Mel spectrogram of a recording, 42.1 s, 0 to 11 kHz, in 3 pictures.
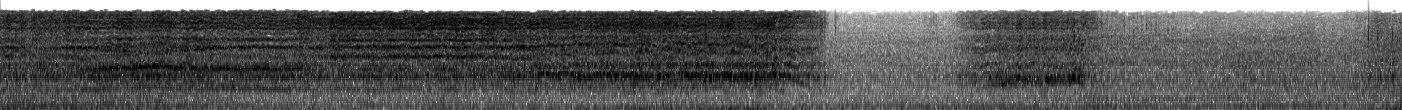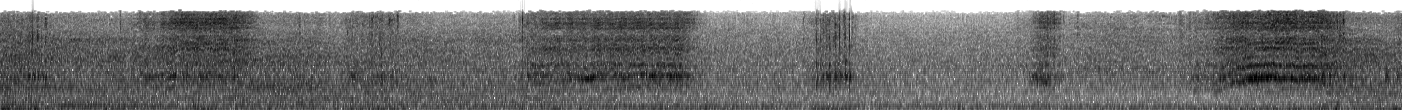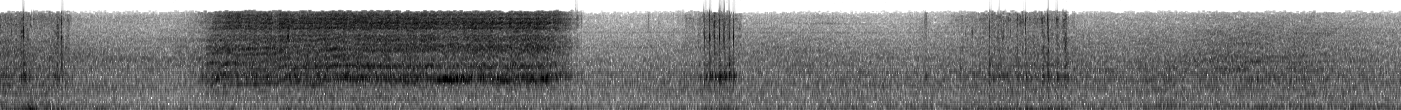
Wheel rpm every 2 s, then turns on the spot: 160, 170, 160, 140, 30, 40, 10, 30, 30, 30, 40, 10, 10, 70, 20, 100, 80, 10, 10, 10, 0.
12-14 16-18 26-28 34-40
